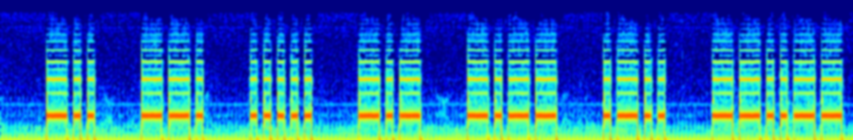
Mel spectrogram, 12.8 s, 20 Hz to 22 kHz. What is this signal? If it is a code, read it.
Morse code, heard as a keyed tone, about 12 wpm, spaced as for 8 wpm, 720 Hz. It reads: DG5KYL,
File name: Onlinelehrgang / morsen / DJ4UF Morsen23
